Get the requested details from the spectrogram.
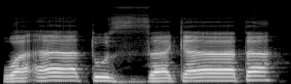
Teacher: وَأَقِيمُوا الصَّلَاةَ وَآتُوا الزَّكَاةَ، کڑا زبر ہے، ایک الف کے لمٹ میں کھینچنا ہے، نقطوں والی تا ہے، اس کو باریک کرنا ہے، تا کو زا کے ساتھ ملانا ہے، پلس کرنا ہے، زا کے اوپر تشدید ہے تو زا کو دبانا ہے، سختی کرنی ہے، زا میں سیٹی کی آواز پیدا کریں گے۔ وَآتُوا الزَّكَاةَ، جب یہاں پر وقف کریں گے تو گول تا کو ہا سے تبدیل کریں گے۔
